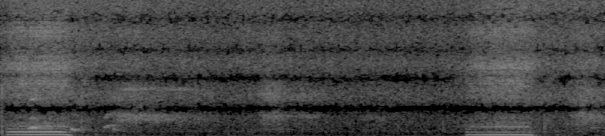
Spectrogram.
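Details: A sleeping bulldog snoring in a quiet indoor room. Two short, steady, humming nasal tones, each about half a second long, come roughly three seconds apart with faint breathing between them.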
